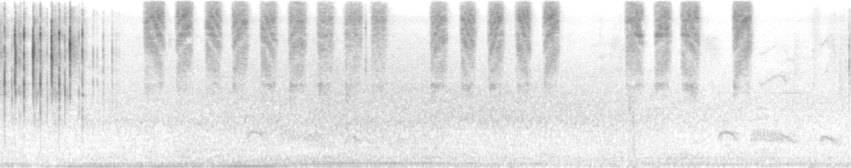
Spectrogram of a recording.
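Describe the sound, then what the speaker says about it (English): Repeated short bursts of aerosol spray paint being sprayed onto a handbrake in light coats, each hiss lasting under a second, close and fairly loud, with a low steady hum and faint bird calls in the background. "Okay, now it's spraying a bit better."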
